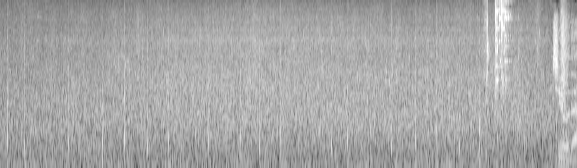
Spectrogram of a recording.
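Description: Footsteps slap quickly on hard ground as a man runs.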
